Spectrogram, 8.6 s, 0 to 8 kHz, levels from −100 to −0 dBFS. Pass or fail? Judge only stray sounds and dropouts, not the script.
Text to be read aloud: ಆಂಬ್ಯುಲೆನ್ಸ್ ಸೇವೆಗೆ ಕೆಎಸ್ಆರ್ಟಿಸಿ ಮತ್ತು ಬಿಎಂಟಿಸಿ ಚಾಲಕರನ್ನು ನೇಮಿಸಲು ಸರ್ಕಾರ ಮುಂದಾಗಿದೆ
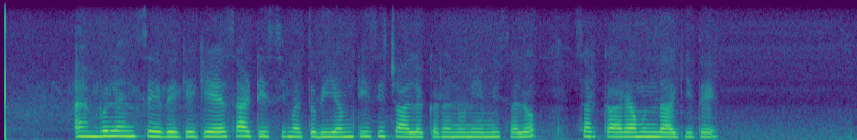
pass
